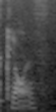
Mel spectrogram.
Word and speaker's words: Claus: sit for how Santa Claus but the right pronunciation is close what does close sound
